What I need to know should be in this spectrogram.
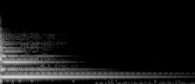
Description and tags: Tones from a small electric kalimba (thumb-piano) played with healthy distortion through a miniature amplifier.
amp, kalimba, bloop, mbira, thumb-piano, piezo, tines, blip, bleep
